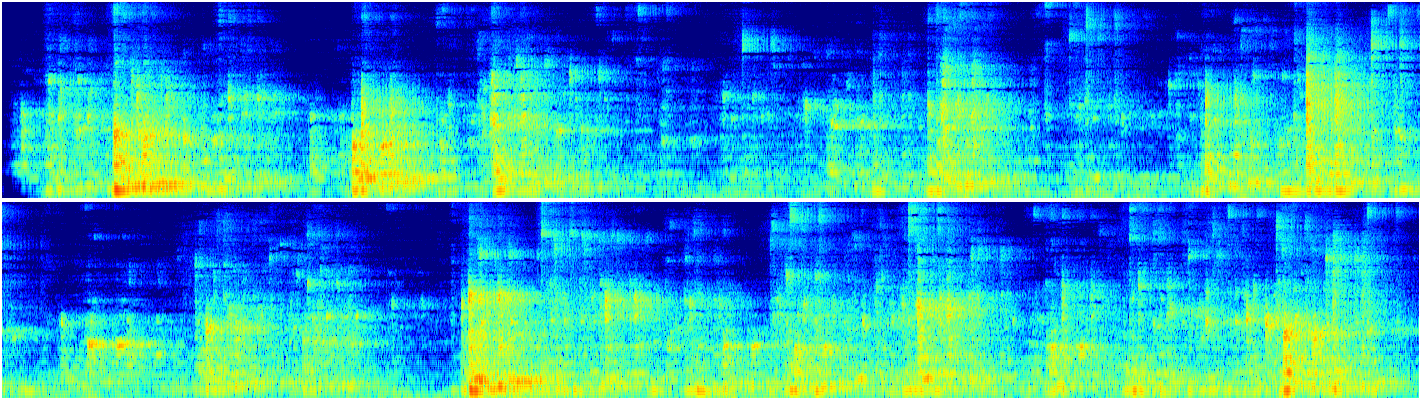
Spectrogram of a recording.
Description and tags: water in hell
Gently shaking a big bottle of water. processing: echo, reverb.
hell, water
